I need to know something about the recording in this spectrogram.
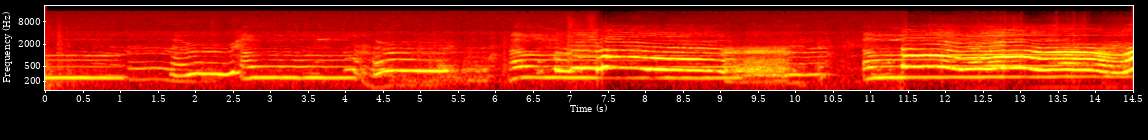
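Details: Irish wolfhound Doogan indoors 'singing' about his day as the family returns home, drawn-out tonal howls and yowls rising and falling in pitch, some wavering, broken by brief pauses in a small room.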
